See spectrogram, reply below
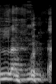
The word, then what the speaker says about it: Larraín: Sí, Larraín. Anda, yo creo que así sí me voy a acordar, ¿eh? Larraín. Larraín. Es que es con acento en ahí, aparte. Entonces, Larraín.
